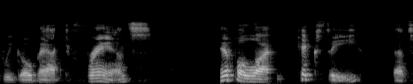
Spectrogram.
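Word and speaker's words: Hippolyte Pixii: time period if we go back to france hippolyte pixie that's how the name is pronounced built in early form of alternating current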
